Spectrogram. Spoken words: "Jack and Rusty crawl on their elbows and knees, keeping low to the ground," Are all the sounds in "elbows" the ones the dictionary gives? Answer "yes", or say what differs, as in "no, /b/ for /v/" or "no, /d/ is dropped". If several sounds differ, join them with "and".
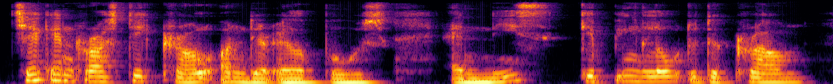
no, /s/ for /z/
